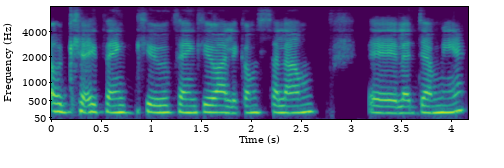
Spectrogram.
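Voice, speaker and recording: A woman's monotone, flat delivery at a fairly slow pace, with a non-native accent and a dry, close sound with no echo. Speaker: activist. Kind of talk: prepared speech read aloud.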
